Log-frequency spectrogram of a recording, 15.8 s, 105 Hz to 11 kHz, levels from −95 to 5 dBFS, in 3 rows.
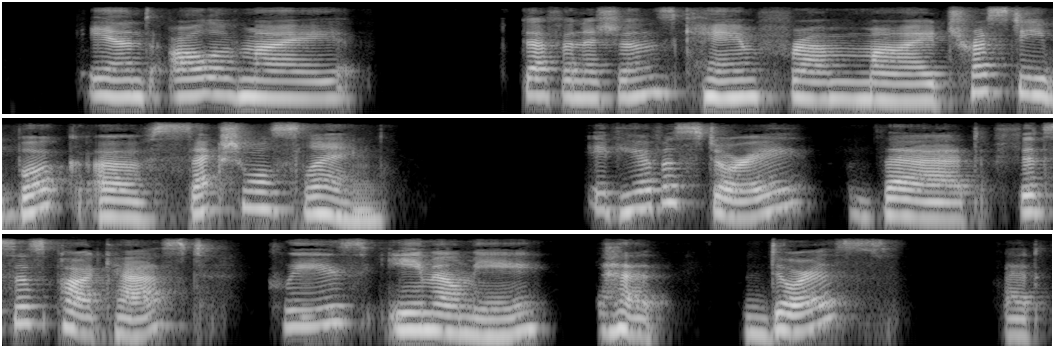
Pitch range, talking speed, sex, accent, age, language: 180-215 Hz, 105 wpm, female, American, 30-49, English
